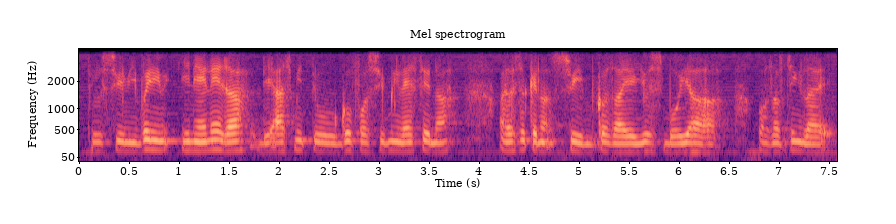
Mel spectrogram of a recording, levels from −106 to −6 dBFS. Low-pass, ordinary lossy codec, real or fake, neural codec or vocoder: 3.6 kHz; none; real; none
